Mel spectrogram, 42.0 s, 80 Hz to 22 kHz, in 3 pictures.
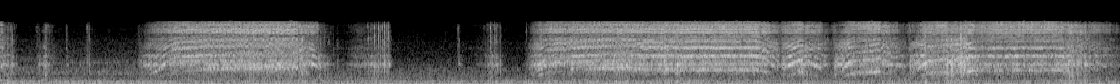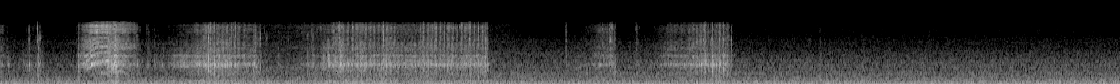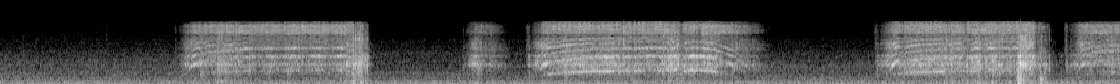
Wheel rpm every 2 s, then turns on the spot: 30, 150, 20, 110, 170, 110, 140, 30, 20, 30, 10, 10, 0, 0, 0, 140, 40, 100, 110, 80, 130.
4-6 16-20 22-24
